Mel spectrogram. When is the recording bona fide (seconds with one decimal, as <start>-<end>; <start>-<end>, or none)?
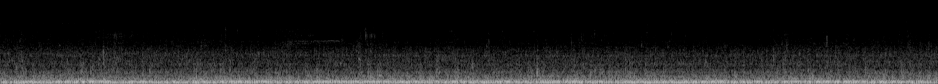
0.0-9.4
